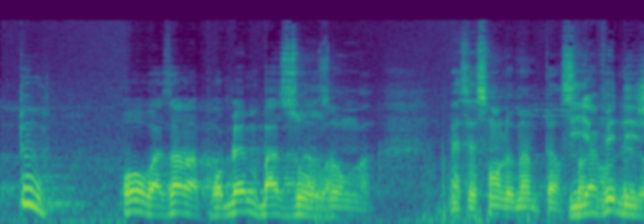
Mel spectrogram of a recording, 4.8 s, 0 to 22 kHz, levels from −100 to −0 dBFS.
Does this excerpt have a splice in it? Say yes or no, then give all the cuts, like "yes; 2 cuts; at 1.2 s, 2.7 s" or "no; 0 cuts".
no; 0 cuts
